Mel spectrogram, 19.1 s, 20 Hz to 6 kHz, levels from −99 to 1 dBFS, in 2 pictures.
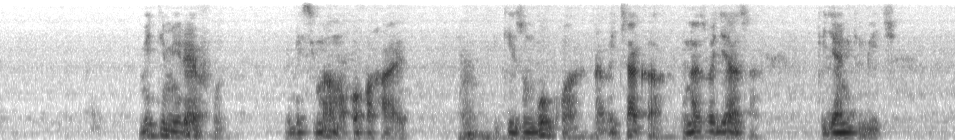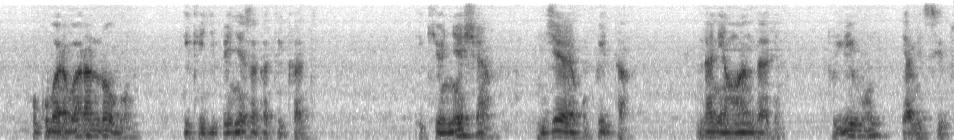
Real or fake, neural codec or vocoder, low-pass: fake; vocoder, 44.1 kHz, 128 mel bands, Pupu-Vocoder; 5.4 kHz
